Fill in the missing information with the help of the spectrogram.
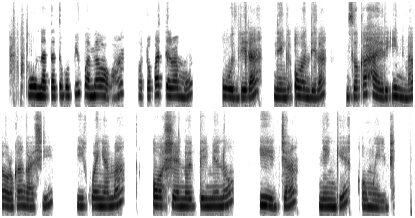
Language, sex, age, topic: Oshiwambo, female, 18-24, agriculture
